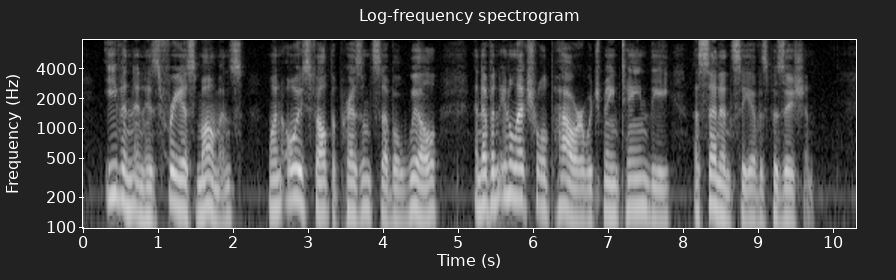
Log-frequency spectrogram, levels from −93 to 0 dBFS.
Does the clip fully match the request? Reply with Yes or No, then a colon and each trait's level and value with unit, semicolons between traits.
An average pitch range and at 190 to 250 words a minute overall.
No: average, 4.2 semitones; average, 145 wpm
